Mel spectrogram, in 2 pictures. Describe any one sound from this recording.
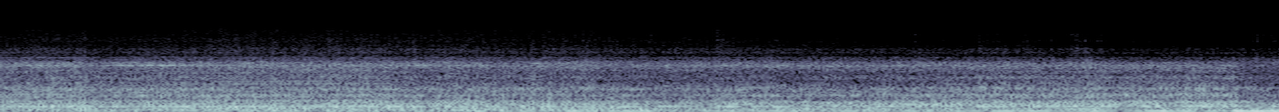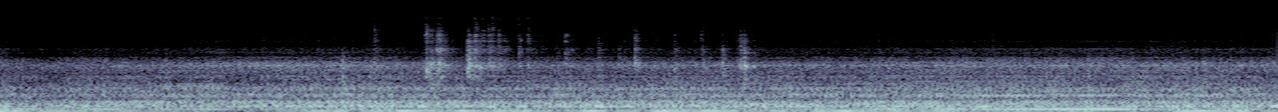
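A race car engine roars loudly from inside the open cockpit, rising and falling in pitch as the gears shift.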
